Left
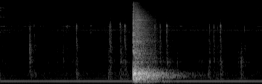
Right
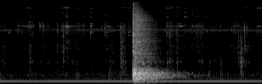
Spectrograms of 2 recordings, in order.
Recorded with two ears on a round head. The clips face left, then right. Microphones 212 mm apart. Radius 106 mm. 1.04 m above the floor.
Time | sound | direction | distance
1.3 | a pop | 5° right (ahead or behind) | 0.7 m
